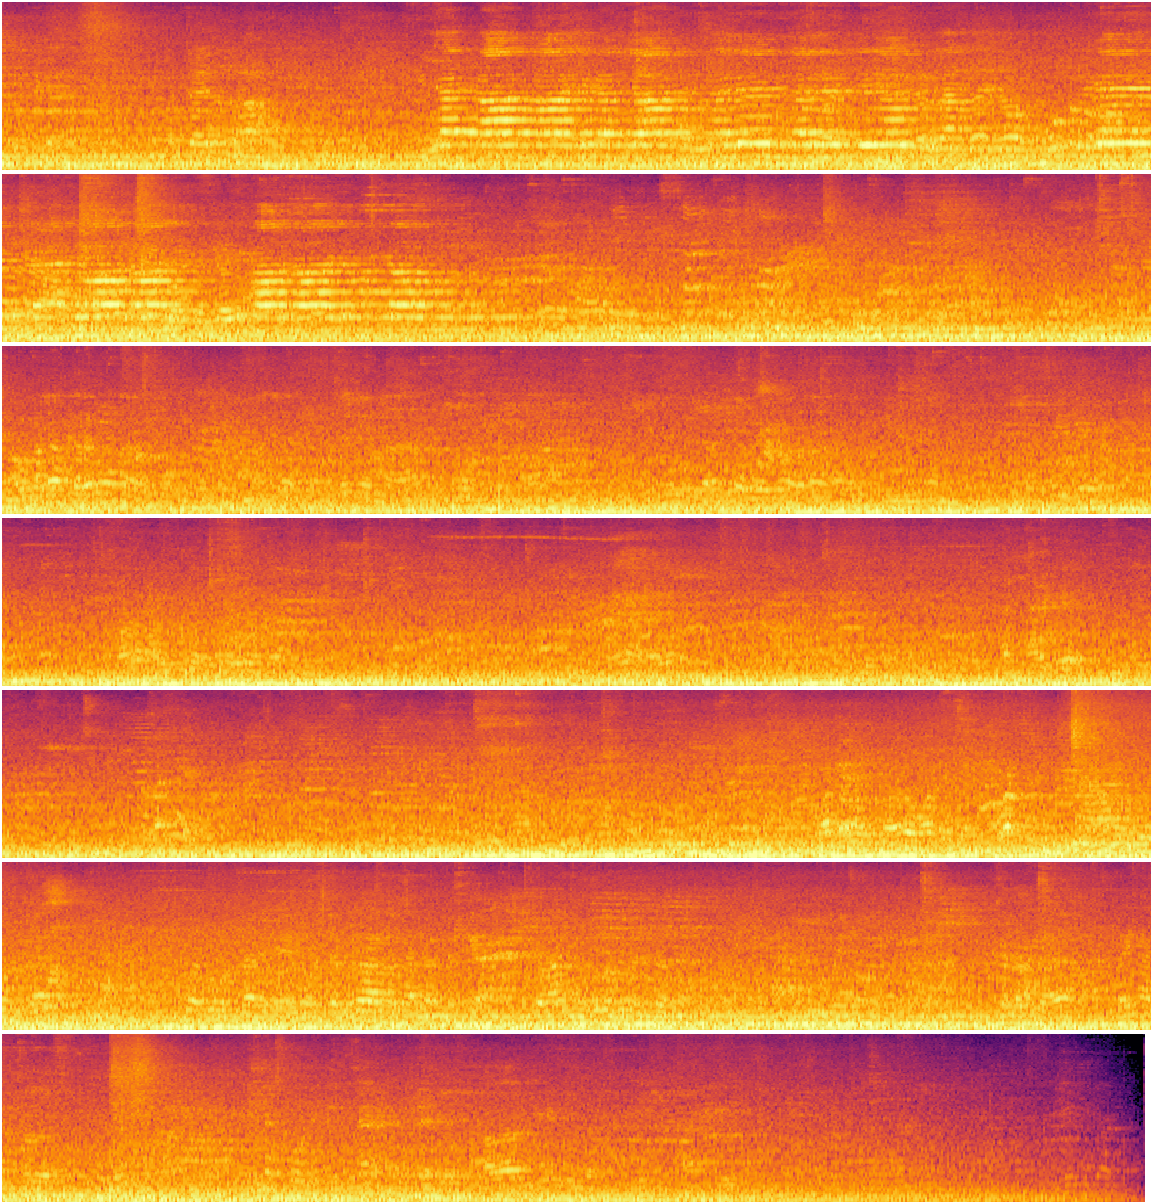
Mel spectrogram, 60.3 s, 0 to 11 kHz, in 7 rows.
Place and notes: Kallang, Singapur - drone log 17/02/2013 b
Sri Srinivasa Perumal-Temple
(zoom h2, build in mic)
Singapore, 17 February 2013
